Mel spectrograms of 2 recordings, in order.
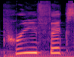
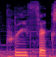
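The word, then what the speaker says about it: prix fixe: you eat your way around disney world next prefix menus are everywhere you'll hear the term a lot in disney world lately because a lot of table and signature restaurants now use these prefix structures but what does prefix mean exactly well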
